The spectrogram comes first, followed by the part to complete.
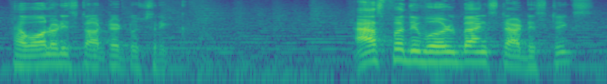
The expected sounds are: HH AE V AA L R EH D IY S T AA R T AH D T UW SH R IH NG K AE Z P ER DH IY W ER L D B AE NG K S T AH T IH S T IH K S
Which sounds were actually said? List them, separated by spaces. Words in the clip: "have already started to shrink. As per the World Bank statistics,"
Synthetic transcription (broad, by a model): HH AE V AA L R EH D IY S T AA R T AH D T UW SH R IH K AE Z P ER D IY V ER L D B AE NG K S T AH T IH S T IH K S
